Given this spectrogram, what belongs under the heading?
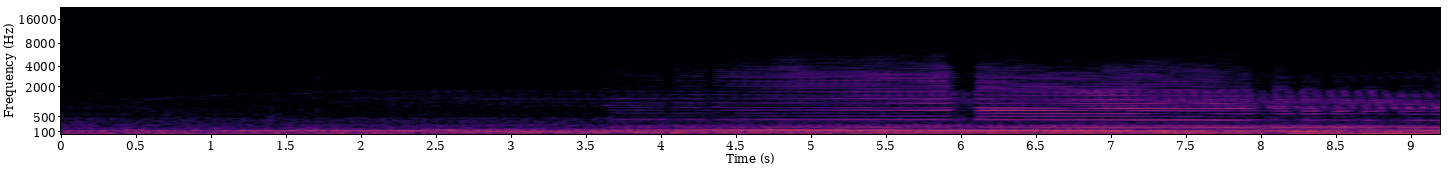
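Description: Fire truck and police car sirens wail in the distance, rising and falling tones building louder partway through over steady low traffic rumble.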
